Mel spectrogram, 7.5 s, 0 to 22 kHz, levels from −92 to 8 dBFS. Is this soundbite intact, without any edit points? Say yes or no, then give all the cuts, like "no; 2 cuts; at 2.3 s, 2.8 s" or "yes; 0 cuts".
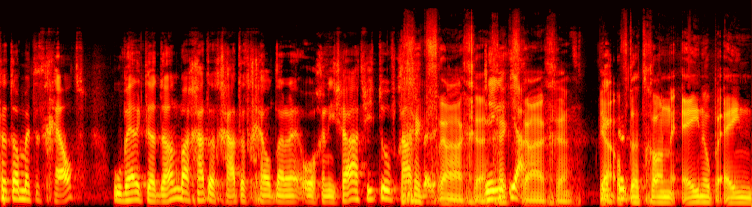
yes; 0 cuts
